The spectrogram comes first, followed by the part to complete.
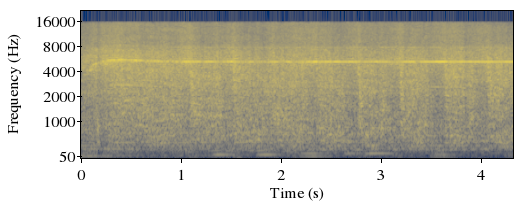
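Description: Loud, steady machine noise of screen-reclaiming equipment: a rushing hiss with a single even, high whine over it. It starts suddenly as the door to the reclaim room opens.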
